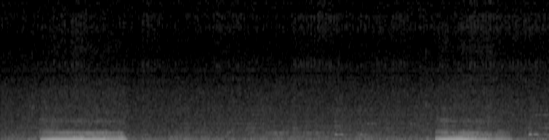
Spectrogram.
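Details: A small pit bull dog snoring: two long, low, rattling snores about five seconds apart, with quiet room noise between; ordinary snoring.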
